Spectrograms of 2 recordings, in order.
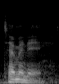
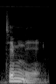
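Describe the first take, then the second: First: The name is said with three syllables. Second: The name is said with two syllables. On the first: This is how it is said in Carriacou. "in Carriacou, they pronounce it Temene" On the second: This is how it is said in Sierra Leone. "but it's Timne in, in Sierra Leone"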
